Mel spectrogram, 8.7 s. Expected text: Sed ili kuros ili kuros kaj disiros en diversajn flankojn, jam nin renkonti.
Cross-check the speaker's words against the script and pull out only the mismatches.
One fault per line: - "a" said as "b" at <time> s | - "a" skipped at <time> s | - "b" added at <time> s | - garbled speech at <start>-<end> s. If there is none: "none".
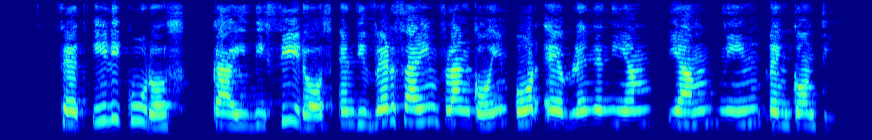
- "ili kuros" skipped at 1.8 s
- "por eble neniam" added at 5.2 s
